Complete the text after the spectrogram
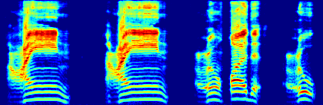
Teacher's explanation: اس کو اکثر دوست جو ہے عقد پڑھتے ہیں، حمزہ کے ساتھ پڑھتے ہیں، جو کہ غلط ہے. عین کی آواز ہمیں وسط حلق سے ادا کرنی ہے اور ہم پڑھیں گے عین عین عقد عو، عین پیش عو، عین پیش عو، عو پڑھیں گے، او نہیں پڑھیں گے.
